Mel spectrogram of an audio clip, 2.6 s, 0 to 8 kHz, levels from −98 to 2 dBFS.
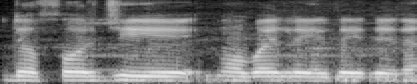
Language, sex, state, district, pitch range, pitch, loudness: Kannada, male, Karnataka, Dharwad, 135-145 Hz, 140 Hz, -11 LUFS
